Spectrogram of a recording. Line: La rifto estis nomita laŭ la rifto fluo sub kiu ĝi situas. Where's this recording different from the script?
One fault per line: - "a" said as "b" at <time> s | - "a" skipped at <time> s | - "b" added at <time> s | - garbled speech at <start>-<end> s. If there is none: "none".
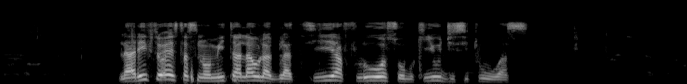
- "estis" said as "estas" at 1.7 s
- "rifto" said as "glacia" at 2.8 s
